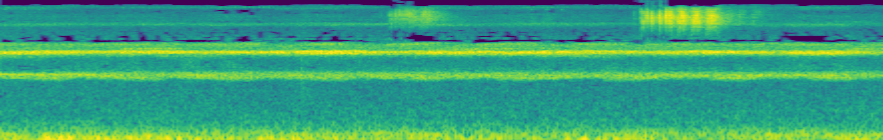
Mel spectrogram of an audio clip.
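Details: Continuous high trill of New England summertime crickets, with a louder buzzy burst near the end and soft low-frequency background noise.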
